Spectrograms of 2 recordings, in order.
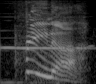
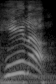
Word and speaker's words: Hina: archaeologist, Fina. Ugh, you keep saying it wrong. It's Hina.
